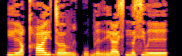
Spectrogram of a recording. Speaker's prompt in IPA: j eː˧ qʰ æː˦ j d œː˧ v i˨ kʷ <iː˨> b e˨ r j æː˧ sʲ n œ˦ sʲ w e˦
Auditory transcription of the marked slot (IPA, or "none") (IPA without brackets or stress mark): i˨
